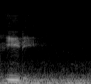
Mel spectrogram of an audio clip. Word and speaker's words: EDI: Why are you named Edie? EDI is the phonetic pronunciation of EDI. That is an acronym for Enhanced Defense Intelligence.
